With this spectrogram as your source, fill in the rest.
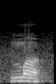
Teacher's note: म का होता है ओष्ठ, म, तो ओष्ठ से म का उच्चारण होता है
